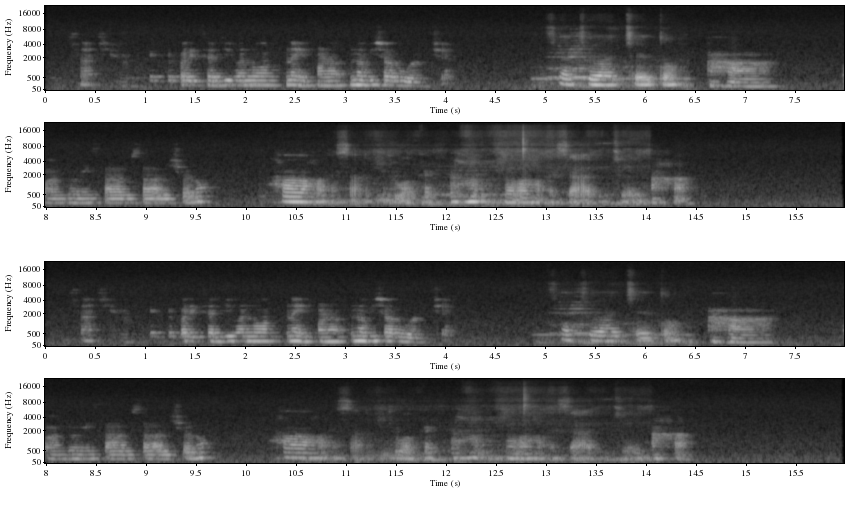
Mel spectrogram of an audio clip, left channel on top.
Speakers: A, on the left; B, on the left.
A: સાચી વાત કેમકે પરીક્ષા જીવન ન અંત નહી પણ નવી શરૂઆત છે.
B: સાચી વાત છે. તો
A: હા વાંધો નહી સારું સારું ચલોો.
B: હા હા સારું
A: આપડે
B: હ હા હા સારું છે.
A: હા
